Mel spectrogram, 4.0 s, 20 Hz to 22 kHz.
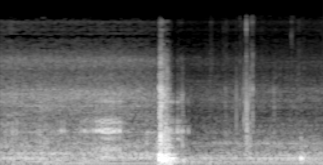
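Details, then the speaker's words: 2002 Toyota Soluna GLi, manual, over 18 years old: short starter clunk, then low smooth even idle with no knocks or misses; warning lights all off after start, engine normal. "begitu kita start mesin indikator mati semua jadi mesin normal tertutup"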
